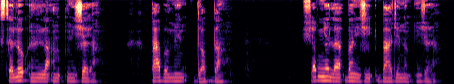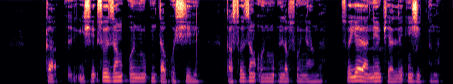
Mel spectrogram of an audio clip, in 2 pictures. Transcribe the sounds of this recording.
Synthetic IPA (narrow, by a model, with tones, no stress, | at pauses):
sɛ˨lo˦n̩˦la̰˨ʔa˦mn˦ʒɛ˦ja˨ | pa˦bɨ˨mi˦ndɔ˨ba˦ | ʃɛ˦bɲɛ˦la˦ba˦n˨ʒi˦baː˦de˦nɨ˨mn̩˦ʒɛ˦ja˨ | ka˨˦ | so˦za˦ŋo˨nuː˦n̩˦ta˨bo̰˨ʃe˨˦i˨ | ka˨so˦za˦ŋʔo̰˨nuː˦n̩˦la˦bso˨ɲa˦ŋɡa˨ | so˦jɛ˦ja˨ne˦m˦pi˨ɛ˨lːɨ˦n̩˦ʒi˦tɨ˨ŋa˨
